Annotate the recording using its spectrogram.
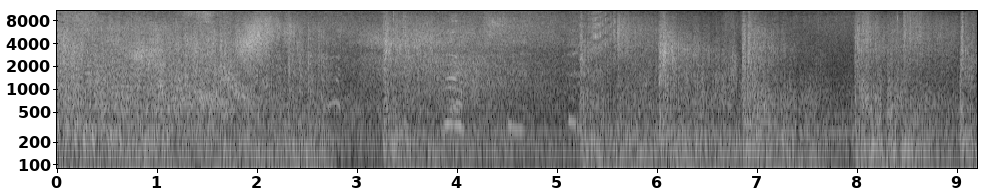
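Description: Loud explosions boom and rumble one after another.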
